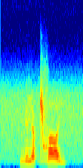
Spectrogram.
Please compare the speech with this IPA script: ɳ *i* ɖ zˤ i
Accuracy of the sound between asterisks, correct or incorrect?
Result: correct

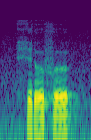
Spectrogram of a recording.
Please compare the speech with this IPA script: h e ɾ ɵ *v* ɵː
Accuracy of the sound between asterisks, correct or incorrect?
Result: incorrect: f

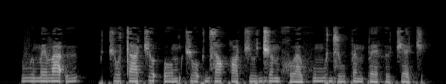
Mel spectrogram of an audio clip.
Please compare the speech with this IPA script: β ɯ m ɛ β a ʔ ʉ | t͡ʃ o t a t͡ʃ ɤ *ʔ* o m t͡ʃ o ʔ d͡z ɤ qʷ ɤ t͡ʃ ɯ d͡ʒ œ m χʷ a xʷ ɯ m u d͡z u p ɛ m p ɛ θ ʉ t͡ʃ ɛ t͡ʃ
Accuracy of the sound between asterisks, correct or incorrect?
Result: correct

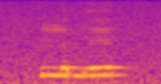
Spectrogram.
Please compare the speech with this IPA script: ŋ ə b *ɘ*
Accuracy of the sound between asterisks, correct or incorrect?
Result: correct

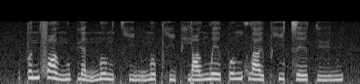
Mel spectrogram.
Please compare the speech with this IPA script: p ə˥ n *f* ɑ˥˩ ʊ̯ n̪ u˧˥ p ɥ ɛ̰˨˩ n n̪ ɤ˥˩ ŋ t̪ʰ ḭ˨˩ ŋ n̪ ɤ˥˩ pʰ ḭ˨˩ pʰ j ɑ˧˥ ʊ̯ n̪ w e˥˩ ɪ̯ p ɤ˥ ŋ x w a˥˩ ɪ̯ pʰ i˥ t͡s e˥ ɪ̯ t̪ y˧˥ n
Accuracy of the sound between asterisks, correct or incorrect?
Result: correct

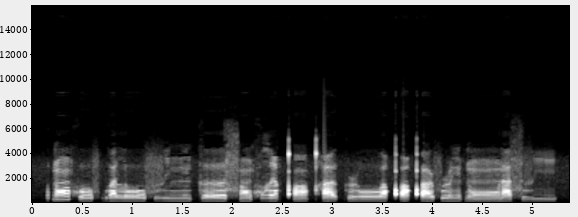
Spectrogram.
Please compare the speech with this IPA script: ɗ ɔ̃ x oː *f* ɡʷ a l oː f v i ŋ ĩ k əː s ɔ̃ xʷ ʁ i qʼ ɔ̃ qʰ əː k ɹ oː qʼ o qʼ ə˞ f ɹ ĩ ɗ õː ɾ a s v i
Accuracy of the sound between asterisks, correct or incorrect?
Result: correct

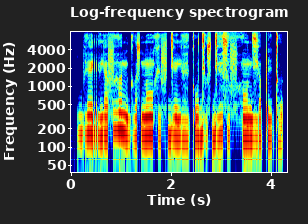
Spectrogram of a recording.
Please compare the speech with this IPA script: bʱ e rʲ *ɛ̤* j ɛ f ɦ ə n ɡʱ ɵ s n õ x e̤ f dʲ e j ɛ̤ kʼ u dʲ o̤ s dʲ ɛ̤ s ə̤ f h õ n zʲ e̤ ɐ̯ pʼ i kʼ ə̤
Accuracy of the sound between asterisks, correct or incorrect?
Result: incorrect: ə̤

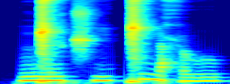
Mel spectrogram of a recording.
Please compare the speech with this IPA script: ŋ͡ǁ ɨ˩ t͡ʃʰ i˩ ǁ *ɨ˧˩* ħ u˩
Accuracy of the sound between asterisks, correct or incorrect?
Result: incorrect: i˧˩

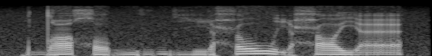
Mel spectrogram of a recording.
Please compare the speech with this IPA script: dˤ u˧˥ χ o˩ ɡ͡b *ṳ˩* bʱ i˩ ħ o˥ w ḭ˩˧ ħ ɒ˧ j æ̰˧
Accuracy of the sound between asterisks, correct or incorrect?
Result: incorrect: ṳ˥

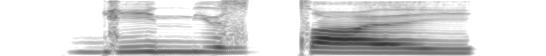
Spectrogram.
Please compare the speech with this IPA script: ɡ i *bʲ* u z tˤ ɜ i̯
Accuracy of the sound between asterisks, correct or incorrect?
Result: incorrect: mʲ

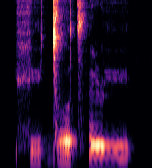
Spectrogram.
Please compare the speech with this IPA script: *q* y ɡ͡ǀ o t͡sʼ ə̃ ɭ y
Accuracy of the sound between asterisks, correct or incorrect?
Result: incorrect: x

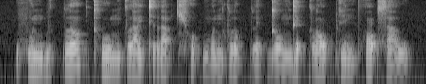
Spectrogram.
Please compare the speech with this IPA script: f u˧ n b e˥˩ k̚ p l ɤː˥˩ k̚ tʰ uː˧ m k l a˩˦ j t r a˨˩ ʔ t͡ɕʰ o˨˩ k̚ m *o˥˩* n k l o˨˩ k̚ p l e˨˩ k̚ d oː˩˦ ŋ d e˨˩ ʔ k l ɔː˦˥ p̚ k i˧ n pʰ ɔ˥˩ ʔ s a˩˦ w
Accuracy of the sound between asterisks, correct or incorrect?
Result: incorrect: o˧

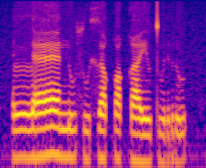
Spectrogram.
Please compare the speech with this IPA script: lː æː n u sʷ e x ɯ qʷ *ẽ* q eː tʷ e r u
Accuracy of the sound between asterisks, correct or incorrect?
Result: incorrect: e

